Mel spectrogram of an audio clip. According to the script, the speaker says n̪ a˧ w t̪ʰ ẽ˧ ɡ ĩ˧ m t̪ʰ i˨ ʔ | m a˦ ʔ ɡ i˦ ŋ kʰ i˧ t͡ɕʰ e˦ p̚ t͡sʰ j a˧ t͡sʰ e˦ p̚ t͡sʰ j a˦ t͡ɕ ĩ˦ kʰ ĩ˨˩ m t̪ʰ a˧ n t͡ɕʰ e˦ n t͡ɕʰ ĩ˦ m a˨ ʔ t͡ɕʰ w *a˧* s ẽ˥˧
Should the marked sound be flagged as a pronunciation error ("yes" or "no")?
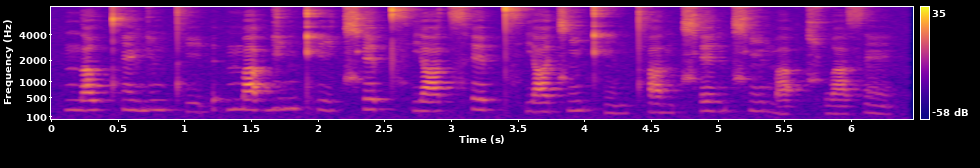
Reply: no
